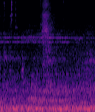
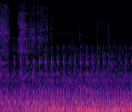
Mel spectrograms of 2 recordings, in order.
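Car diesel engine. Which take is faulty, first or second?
second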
